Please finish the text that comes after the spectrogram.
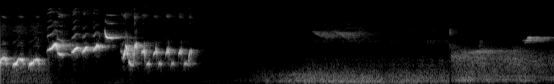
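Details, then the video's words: Rapid, jumbled white-rumped shama phrase from a lure meant to draw out full repertoire singing: quick tumbling whistles and chips for two seconds, then near silence with low room noise and a few faint high notes. "Belum 1 Menit Murai Batu anda dijamin langsung BONGKAR ISIAN dengar PANCINGAN Murai Batu satu ini"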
